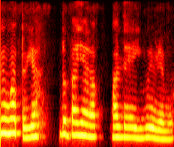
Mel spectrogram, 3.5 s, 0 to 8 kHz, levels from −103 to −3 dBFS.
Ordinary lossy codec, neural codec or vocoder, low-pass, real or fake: none; codec, 16 kHz, 4 kbps, FreqCodec, smaller model; none; fake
